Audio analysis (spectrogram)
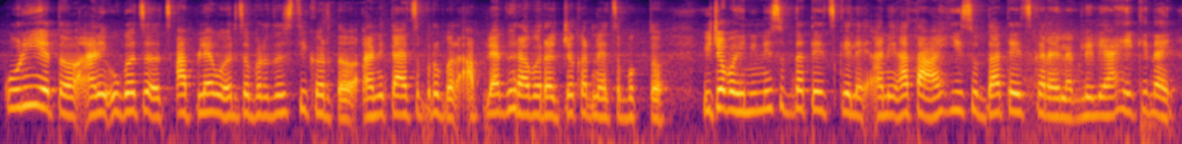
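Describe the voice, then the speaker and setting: A woman's voice: a little high, fast talker, few pauses, close to an everyday voice. A woman voicing an angry older woman of the household who scolds with contempt. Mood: scolding.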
